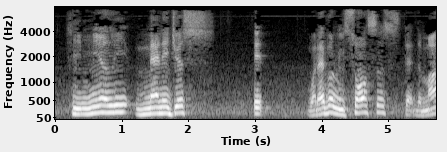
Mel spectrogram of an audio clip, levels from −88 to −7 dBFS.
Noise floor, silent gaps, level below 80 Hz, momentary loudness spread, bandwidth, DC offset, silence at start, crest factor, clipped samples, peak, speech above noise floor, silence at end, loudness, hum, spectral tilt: -42 dBFS; none; -56 dBFS; 14 LU; 7.6 kHz; under 0.1%; 0.25 s; 14 dB; under 0.1%; -2 dBFS; 28 dB; 0 s; -15 LUFS; none; -7 dB/octave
